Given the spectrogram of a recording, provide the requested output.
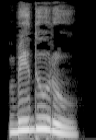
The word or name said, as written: ಬಿದುರು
